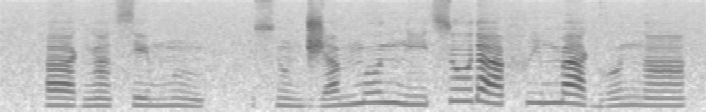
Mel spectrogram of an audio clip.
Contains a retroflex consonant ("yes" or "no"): no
